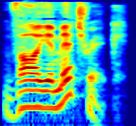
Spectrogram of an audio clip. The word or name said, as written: volumetric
